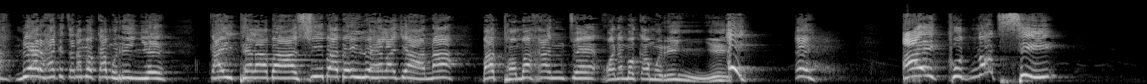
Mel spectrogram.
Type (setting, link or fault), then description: setting, live audience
